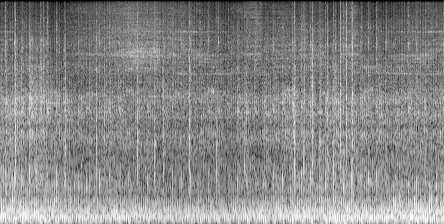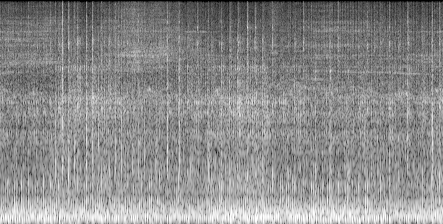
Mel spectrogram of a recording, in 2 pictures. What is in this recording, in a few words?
Chain Saw Tonfa Idle Loop; Warframe; Grineer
